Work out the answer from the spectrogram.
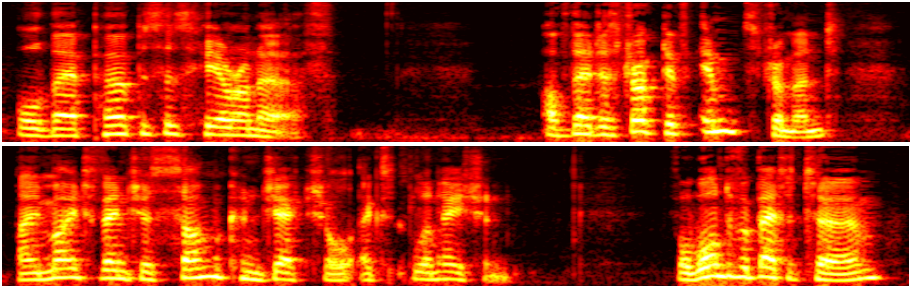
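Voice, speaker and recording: A man playing a learned, cautious professor in a radio drama, explaining in a formal, deliberate way. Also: on the high side, fairly bright tone. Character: learned male astronomy professor, cautious and analytical.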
